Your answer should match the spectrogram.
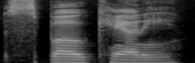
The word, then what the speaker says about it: Spokane: It's pronounced spokani.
